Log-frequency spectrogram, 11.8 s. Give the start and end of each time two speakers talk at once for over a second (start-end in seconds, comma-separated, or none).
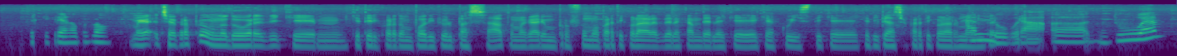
none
